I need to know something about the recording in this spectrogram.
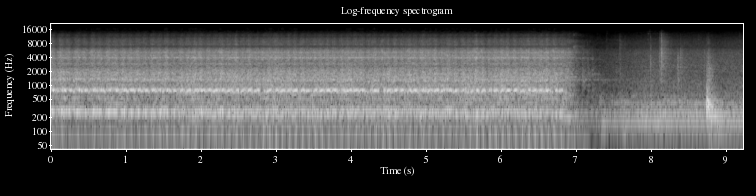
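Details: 1980 Ski-Doo Everest 500 fan-cooled two-stroke snowmobile, bottle-fed mixed gas; sharp buzzy rattle holds steady about seven seconds then cuts out. Engine fires and runs on its own.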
